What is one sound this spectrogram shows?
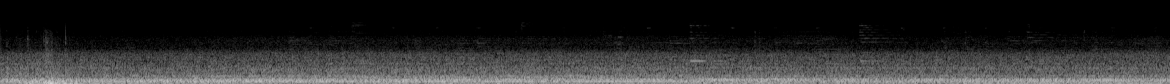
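A car engine hums steadily while driving, heard from inside the car.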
